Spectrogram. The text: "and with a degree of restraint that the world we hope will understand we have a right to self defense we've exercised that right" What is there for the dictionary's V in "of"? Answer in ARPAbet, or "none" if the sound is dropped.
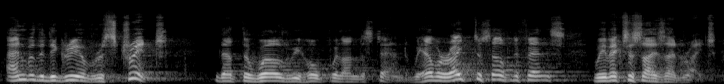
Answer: V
